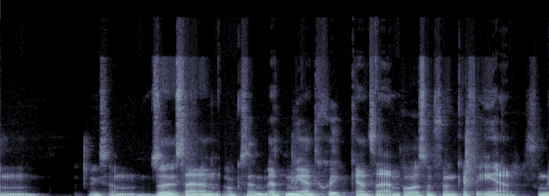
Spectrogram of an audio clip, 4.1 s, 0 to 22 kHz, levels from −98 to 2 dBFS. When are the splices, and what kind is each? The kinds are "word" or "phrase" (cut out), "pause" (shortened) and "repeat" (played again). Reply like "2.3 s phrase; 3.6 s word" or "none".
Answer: 1.3 s word; 1.6 s word; 3.0 s word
